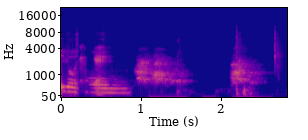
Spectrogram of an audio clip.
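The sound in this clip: Dogs bark and yip in a few short, fairly faint bursts, mixed with thin whining tones and separated by brief pauses.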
